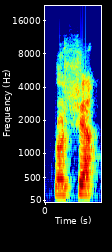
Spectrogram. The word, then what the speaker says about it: Richel: Rochelle. Yes. There we go. Okay. Like Michelle, but with an R.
